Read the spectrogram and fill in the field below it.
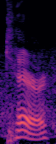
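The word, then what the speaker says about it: Kehrer: you this uh Anthony care it's pronounced care as in like k 11 I guess but it's spelled k e h r e r the last R silent that that's hockey names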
